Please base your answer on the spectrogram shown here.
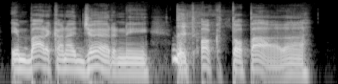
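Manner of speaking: loud, heavily laid-on fake Italian accent. Reading a Prosecco label aloud, in a Count Dracula-like fake Italian accent. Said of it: "So now you're Count Dracula".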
